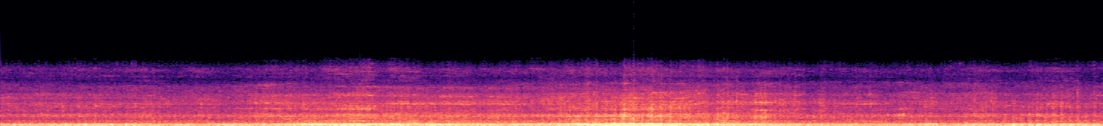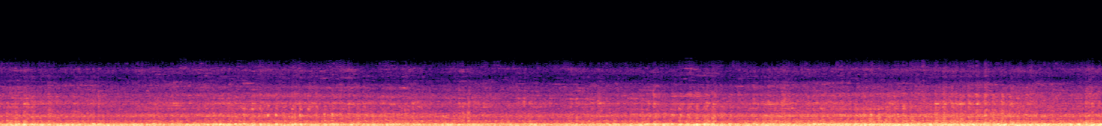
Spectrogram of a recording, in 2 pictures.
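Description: Intermodal freight train cars rolling past on the rails: a steady rumble of steel wheels on track, swelling louder twice, at about four and about eight seconds in.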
